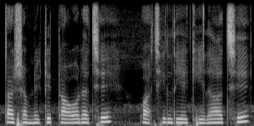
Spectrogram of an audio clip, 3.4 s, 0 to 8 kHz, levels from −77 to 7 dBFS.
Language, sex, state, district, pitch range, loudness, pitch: Bengali, female, West Bengal, Cooch Behar, 235-260 Hz, -15 LUFS, 240 Hz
